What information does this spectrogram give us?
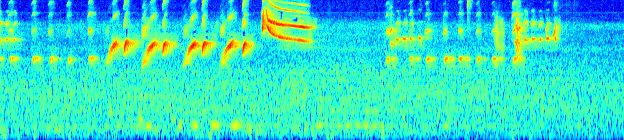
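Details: Winter song of a young male common linnet: a run of quick repeated chirps, about three or four per second, climbing into a high slurred whistle, then a few more twittering notes fading out.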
